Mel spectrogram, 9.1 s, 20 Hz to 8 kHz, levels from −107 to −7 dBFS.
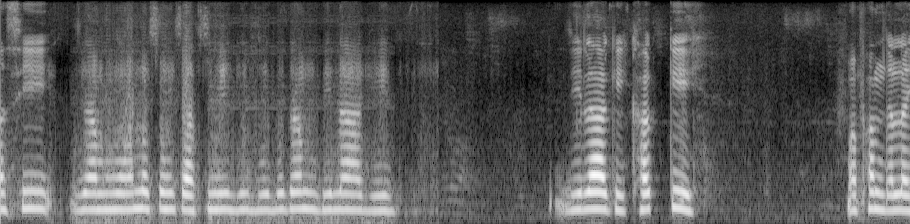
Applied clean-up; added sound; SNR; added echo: neural separator model SepFormer DNS4.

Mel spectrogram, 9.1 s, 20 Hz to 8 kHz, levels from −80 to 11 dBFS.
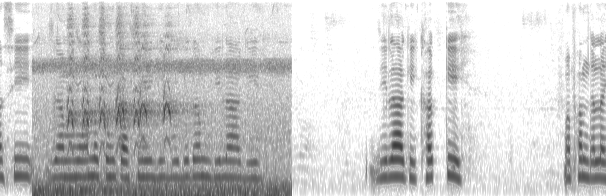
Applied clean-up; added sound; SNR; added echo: none; Crow; -2 dB; none.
